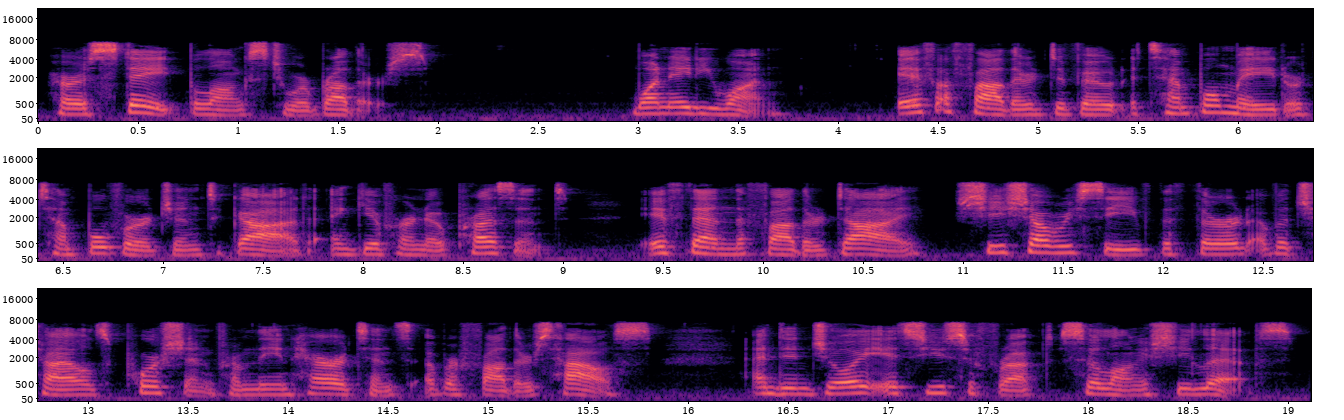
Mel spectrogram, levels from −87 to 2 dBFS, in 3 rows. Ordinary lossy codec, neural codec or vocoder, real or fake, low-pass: Opus, 64 kbps; none; real; 7.2 kHz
